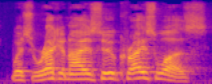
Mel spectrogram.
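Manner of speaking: usual speaking voice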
